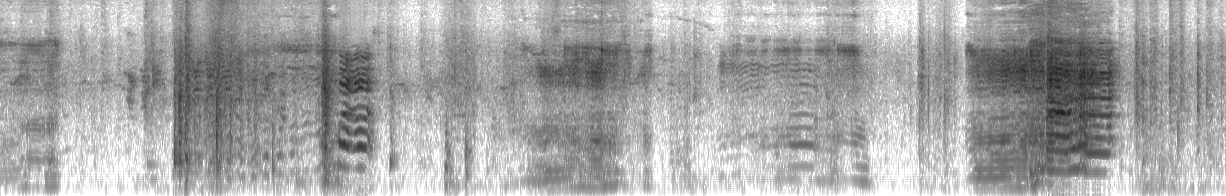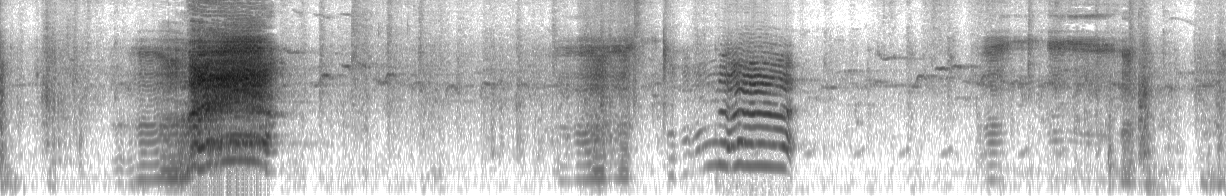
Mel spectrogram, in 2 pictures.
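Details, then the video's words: Goat during birthing, people coaxing the newborn to stand; several shaky, harmonic bleats of varying loudness spread through the stretch, mixed with human talk, laughter and handling noises. "ACTUAL NA PANGANGANAK NG ATING KAMBING"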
